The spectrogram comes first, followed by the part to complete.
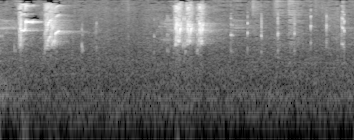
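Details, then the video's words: Lovebird call used to encourage mating: two harsh chirps, a pause, then a quick triple burst, followed by a string of small ticking notes. "SUARA LOVEBIRD KAWIN"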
